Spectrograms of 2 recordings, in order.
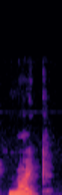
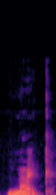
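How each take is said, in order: No difference in how they are said.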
